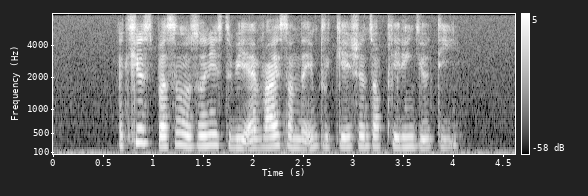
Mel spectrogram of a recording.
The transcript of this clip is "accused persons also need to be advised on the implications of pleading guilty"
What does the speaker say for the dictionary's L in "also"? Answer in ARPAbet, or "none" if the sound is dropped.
none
